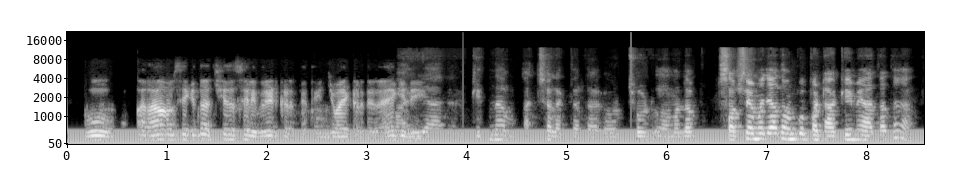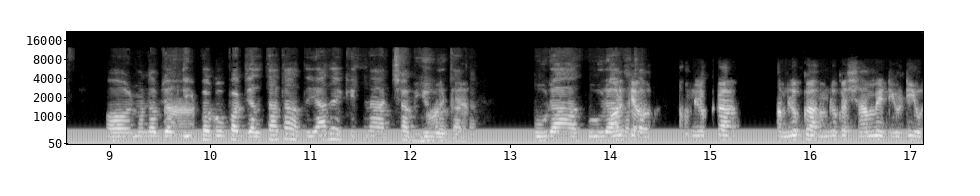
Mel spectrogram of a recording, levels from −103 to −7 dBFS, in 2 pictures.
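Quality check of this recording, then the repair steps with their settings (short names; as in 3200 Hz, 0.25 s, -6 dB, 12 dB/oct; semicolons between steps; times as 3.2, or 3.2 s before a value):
hum 60 Hz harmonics 8 -27 dBFS
3.96 pop -19 dBFS
5.64 pop -8 dBFS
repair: de-click; de-hum 60 Hz, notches 8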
